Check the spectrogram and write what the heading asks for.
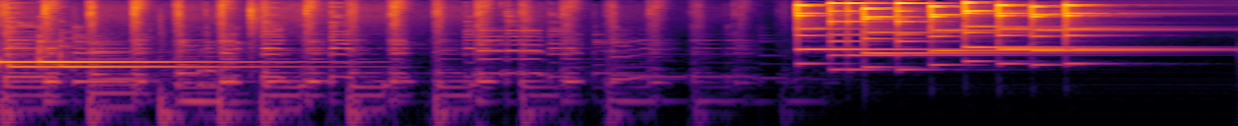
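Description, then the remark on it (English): A bouncy tune with rhythmic plucked notes gives way to bright, ringing ding-dong bell chimes, struck repeatedly in quick succession and left to shimmer and fade. No one speaks. “Ducks go ding dong, ding bong, bing bong.”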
